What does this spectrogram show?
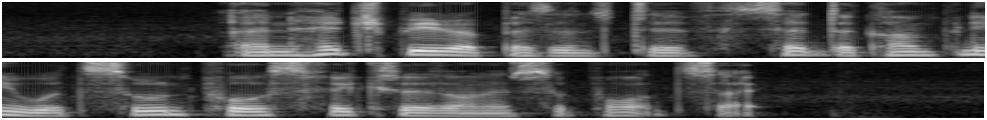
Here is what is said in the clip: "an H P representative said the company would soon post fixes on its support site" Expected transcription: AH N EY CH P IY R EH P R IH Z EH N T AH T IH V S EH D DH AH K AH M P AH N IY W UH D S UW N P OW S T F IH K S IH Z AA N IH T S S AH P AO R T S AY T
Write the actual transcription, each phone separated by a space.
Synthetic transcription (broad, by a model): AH N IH CH B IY R EH P R IH Z EH N T AH T IH V S EH D DH AH K AH M P AH N IY W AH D S UW N P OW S F IH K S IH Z N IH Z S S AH P AO T S AY T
